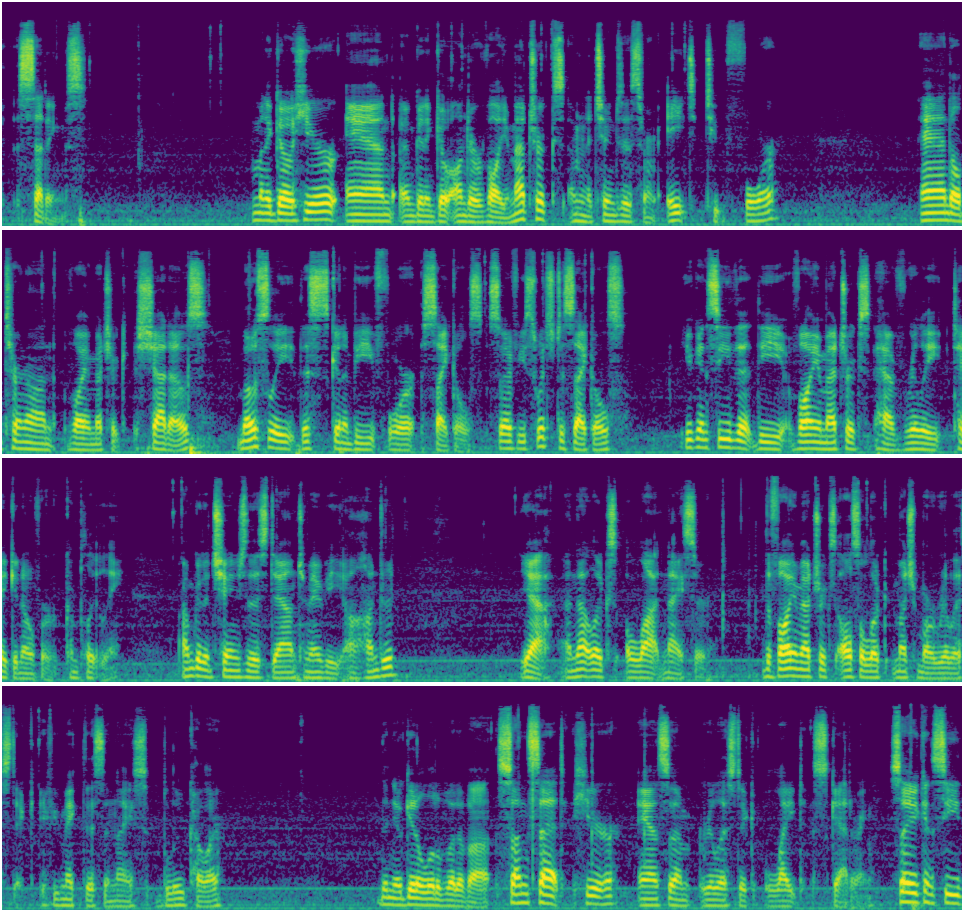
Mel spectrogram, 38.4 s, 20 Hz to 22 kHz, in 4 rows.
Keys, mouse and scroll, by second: 0.9 Home, 2.1 click, 4.5 click, 5.5 click, 10.1 click, 11.5 middle click, 12.2 KP_0, 13.1 z, 14.4 click, 16.1 ctrl+b, 16.1 scroll down 2, 21.2 click, 22.8 0, 26.5 shift+middle click, 26.7 click, 27.8 click, 34.0 click, 35.0 shift+middle click, 35.0 scroll down 3, 35.1 middle click, 38.0 Home.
